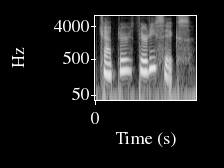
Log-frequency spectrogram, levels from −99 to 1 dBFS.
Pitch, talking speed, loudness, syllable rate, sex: 230 Hz, 120 wpm, -18 LUFS, 3.8 syllables/s, female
